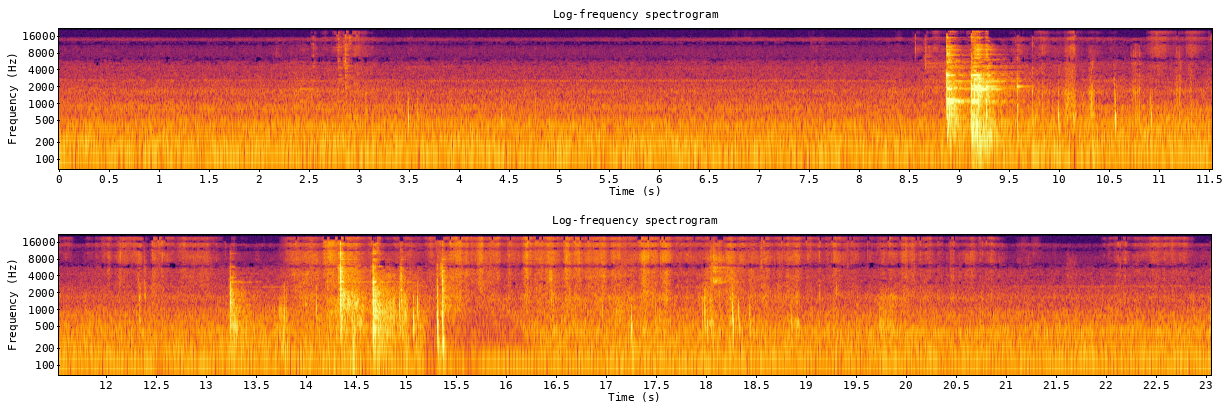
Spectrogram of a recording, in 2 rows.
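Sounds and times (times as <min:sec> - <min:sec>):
steady low hum: 0:00.0 - 0:23.0
kitchenware clinking: 0:08.8 - 0:09.9, 0:13.2 - 0:15.3.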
